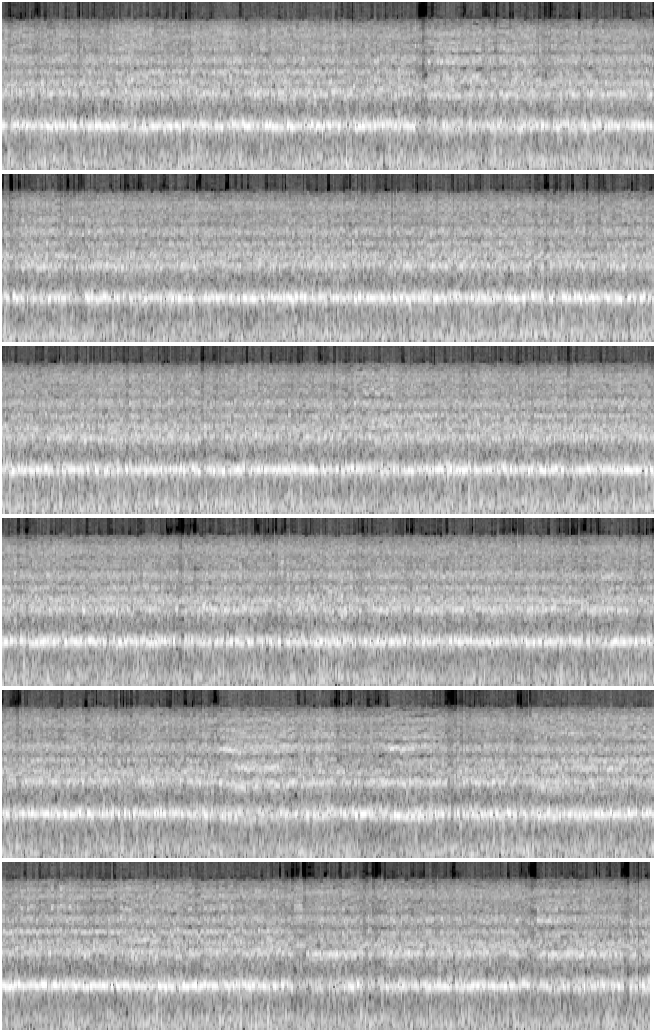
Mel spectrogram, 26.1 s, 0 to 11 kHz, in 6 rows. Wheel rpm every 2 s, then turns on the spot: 230, 230, 230, 230, 230, 230, 230, 230, 230, 230, 220, 230, 230.
none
